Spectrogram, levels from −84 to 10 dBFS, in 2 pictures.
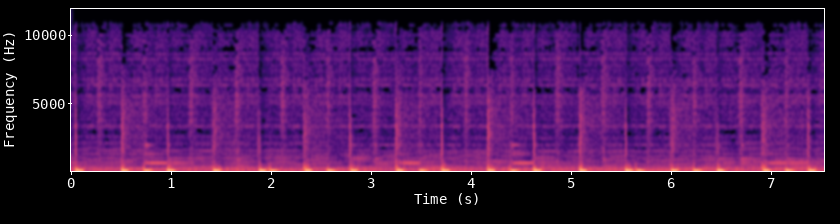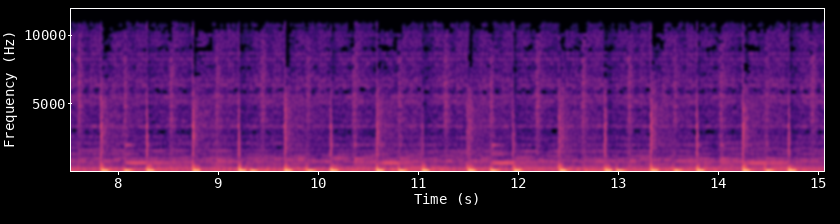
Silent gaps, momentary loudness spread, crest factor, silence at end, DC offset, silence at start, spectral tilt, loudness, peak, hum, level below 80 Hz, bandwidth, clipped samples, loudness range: none; 3 LU; 12 dB; 0 s; under 0.1%; 0 s; -6.5 dB/octave; -17 LUFS; -2 dBFS; none; -16 dBFS; 10.5 kHz; under 0.1%; 1 LU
